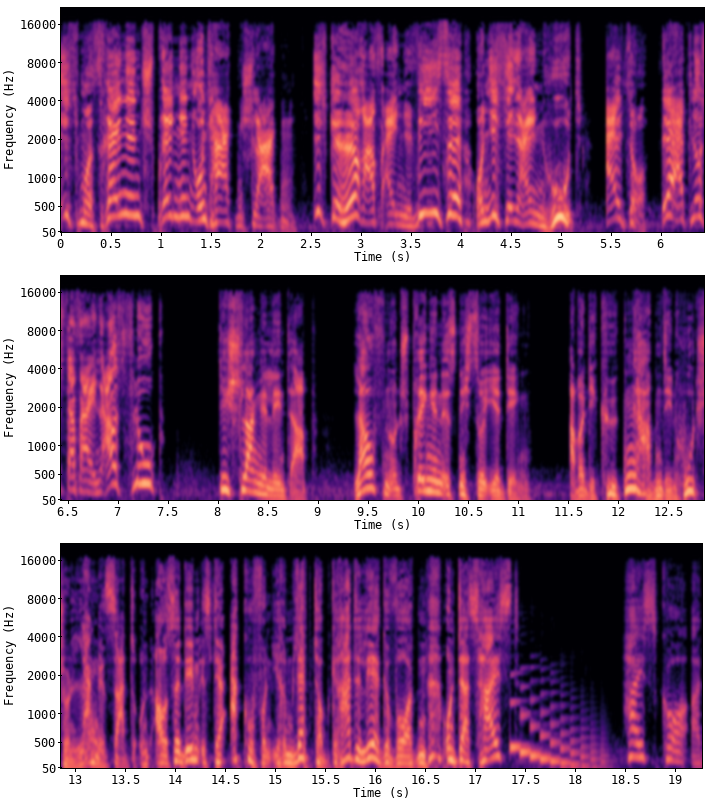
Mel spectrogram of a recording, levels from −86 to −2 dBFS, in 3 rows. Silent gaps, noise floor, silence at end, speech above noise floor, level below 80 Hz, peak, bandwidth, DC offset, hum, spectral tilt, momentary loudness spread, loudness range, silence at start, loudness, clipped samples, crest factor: none; -57 dBFS; 0 s; 36 dB; -52 dBFS; -2 dBFS; 17 kHz; under 0.1%; none; -3 dB/octave; 10 LU; 4 LU; 0 s; -21 LUFS; under 0.1%; 20 dB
